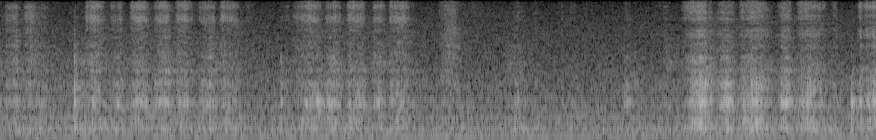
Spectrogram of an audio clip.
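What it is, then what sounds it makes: Pencil scratching on a wooden stool top. A yellow graphite pencil scratches lines across the flat top of a solid, dark-stained wooden child's stool. Three bursts of quick, dry, bright scratching strokes are heard over a steady low hum, pausing briefly between bursts.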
